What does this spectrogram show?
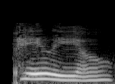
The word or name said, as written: palaeo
